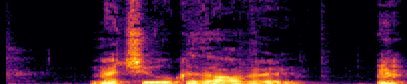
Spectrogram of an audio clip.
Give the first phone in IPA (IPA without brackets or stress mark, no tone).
m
